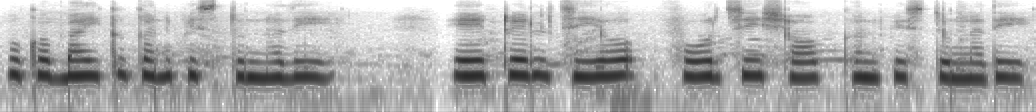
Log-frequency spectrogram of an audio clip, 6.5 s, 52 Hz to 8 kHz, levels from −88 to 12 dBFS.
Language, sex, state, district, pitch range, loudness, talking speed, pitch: Telugu, female, Telangana, Mahabubabad, 245-270 Hz, -15 LUFS, 85 wpm, 260 Hz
